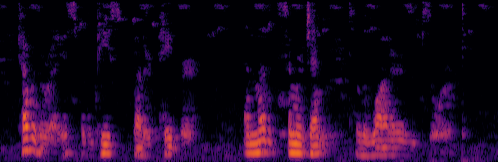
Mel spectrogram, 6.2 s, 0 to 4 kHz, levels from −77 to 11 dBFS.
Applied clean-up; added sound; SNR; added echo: classical method log-MMSE.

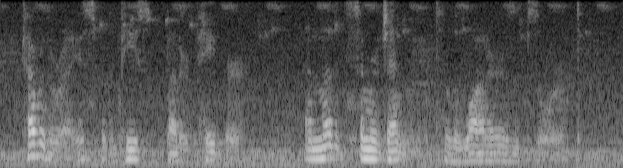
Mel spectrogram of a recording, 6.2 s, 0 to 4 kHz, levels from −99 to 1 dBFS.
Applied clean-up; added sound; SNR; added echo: none; Insect; 10 dB; none.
